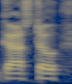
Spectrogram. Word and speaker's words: Gusto: Gusto now what is Gusto well it rhymes with Musto or rusto as in let's do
